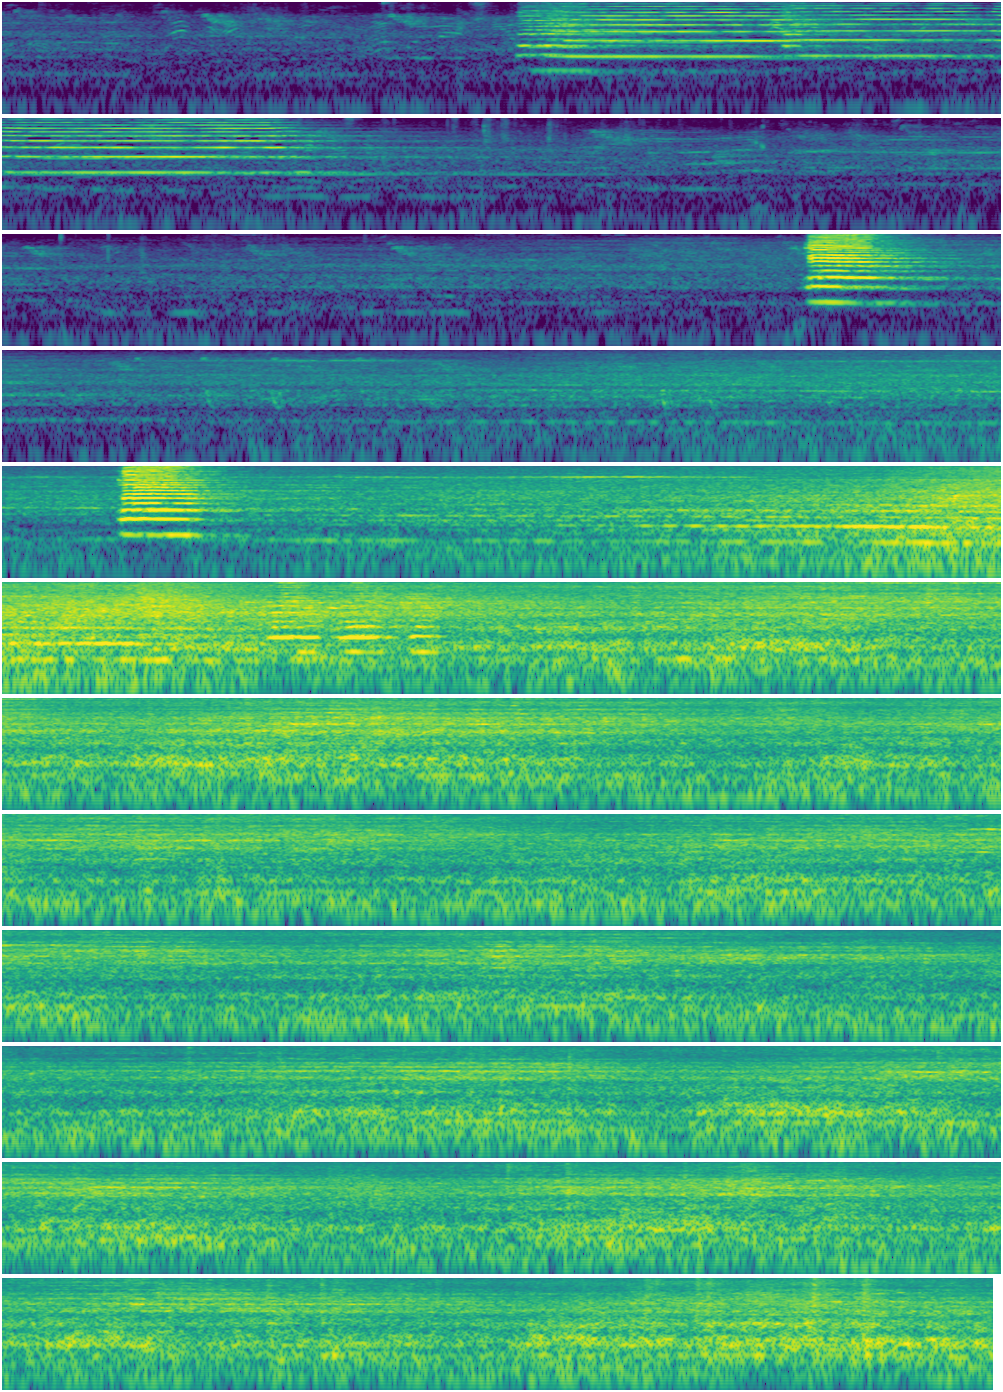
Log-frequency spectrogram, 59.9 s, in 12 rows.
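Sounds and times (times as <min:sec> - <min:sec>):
train wheels rumbling on rails: 0:15.9 - 0:59.9
high wheel squeal: 0:21.4 - 0:24.4.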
